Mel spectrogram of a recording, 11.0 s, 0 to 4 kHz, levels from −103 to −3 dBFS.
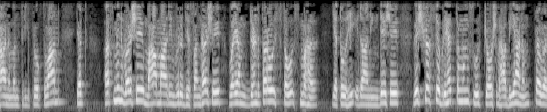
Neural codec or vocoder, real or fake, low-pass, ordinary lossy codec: none; real; 3.6 kHz; none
